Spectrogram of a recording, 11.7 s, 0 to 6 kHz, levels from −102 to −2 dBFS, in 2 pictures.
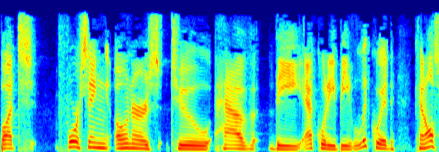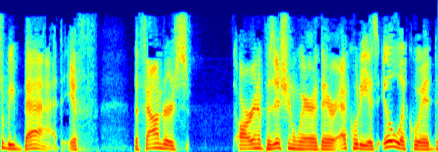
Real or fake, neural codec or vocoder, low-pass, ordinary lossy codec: real; none; 5.4 kHz; MP3, 32 kbps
